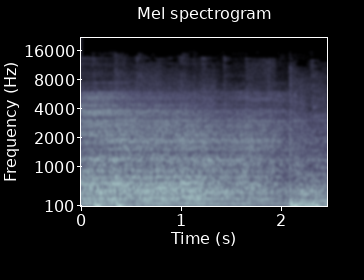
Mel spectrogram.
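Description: Horror film score: a dense, mechanical-sounding noisy layer over held low notes, with one deep falling bass hit just after the start.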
